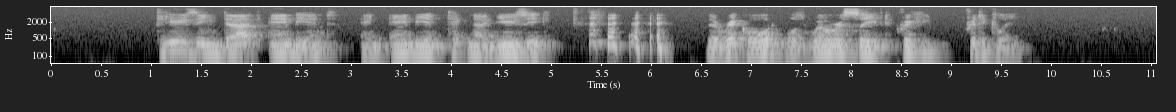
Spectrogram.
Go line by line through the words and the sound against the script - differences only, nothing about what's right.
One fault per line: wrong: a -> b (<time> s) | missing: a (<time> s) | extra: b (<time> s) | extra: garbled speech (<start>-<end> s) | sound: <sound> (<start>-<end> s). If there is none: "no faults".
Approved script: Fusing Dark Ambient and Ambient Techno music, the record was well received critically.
sound: laugh (5.2-6.2 s)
